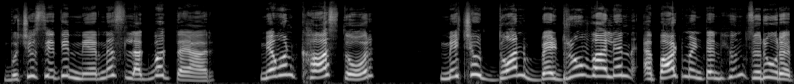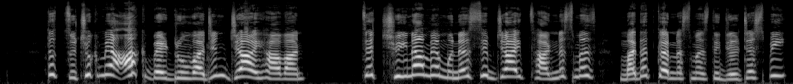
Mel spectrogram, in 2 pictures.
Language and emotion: Kashmiri, angry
